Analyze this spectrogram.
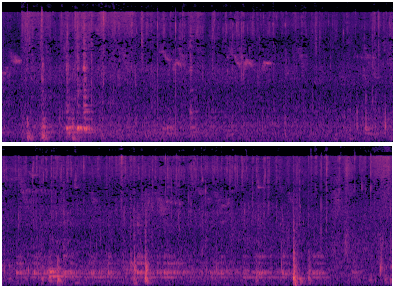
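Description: Goats feeding at a metal feed bin: scattered sharp knocks and clicks against the feeder, and a low, cooing hum that comes in briefly near the start and again for several seconds in the second half. Faint high chirps sound now and then.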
